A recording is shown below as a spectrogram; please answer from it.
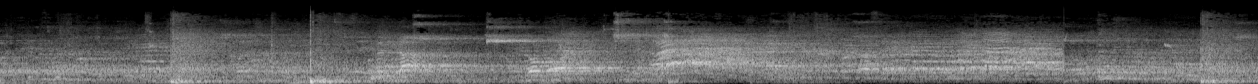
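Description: A volleyball rally in a large gym: the ball is struck hard by hands and arms several times in serve, passes and a spike, sharp slaps that echo in the hall, the loudest about three seconds in. Players shout and call during the point.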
